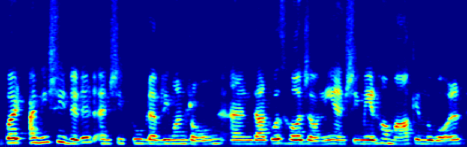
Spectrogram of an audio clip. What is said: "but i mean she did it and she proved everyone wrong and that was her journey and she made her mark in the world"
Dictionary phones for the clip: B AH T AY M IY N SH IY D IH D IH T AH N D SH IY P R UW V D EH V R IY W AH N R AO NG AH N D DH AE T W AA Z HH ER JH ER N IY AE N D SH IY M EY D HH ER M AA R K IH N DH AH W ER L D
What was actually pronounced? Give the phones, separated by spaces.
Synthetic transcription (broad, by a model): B AH T AY M IY N SH IY D IH D IH T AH N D SH IY P R UW V D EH V R IY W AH N R AO NG AH N D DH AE T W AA Z HH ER JH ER N IY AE N D SH IY M EY D HH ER M AA R K IH N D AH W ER L D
